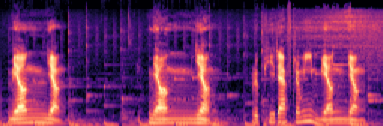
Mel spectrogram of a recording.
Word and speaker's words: 명령: By the way, 명령 is spelled out with a 르, but it sounds like a 니은 because it follows the sound 니은. So 명령 instead of 명령.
